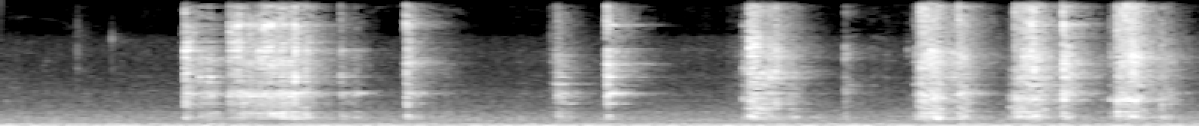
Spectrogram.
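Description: A wrench ratchets on a bolt in quick clicks.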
